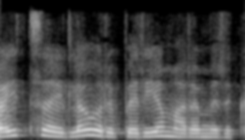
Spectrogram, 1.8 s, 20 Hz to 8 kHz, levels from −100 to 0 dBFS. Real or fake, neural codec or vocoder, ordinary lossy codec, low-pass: real; none; AAC, 32 kbps; 7.2 kHz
